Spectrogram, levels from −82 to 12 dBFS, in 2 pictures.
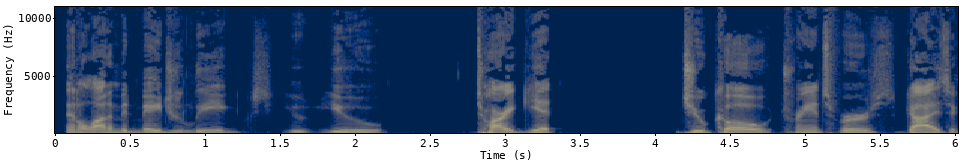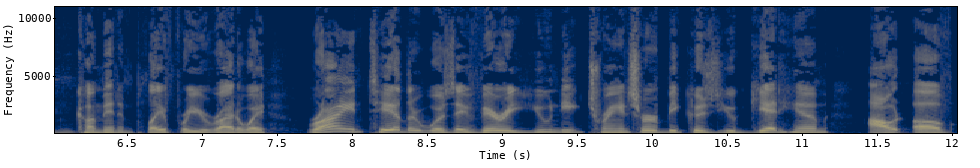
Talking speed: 175 wpm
